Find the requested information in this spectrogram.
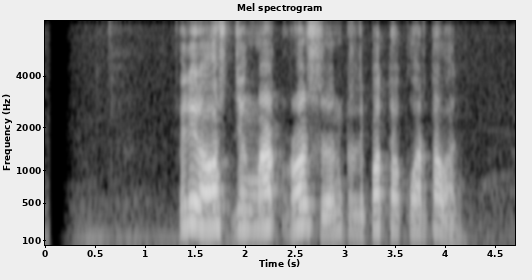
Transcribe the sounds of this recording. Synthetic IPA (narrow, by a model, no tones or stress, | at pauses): finiɾɔsd͡ʒɨŋmark̚rɔnsɔnkərdipɔt̪ɔkuwart̪awa̰n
